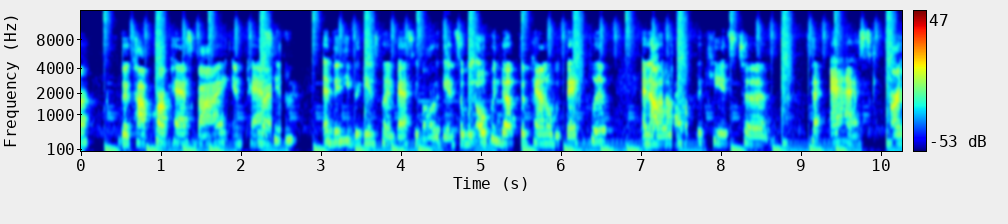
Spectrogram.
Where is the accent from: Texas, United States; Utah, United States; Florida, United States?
Texas, United States; now in Los Angeles, United States; However, I'm from Texas, and I felt that we needed to know how, kids needed to know how to get into the entertainment industry.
